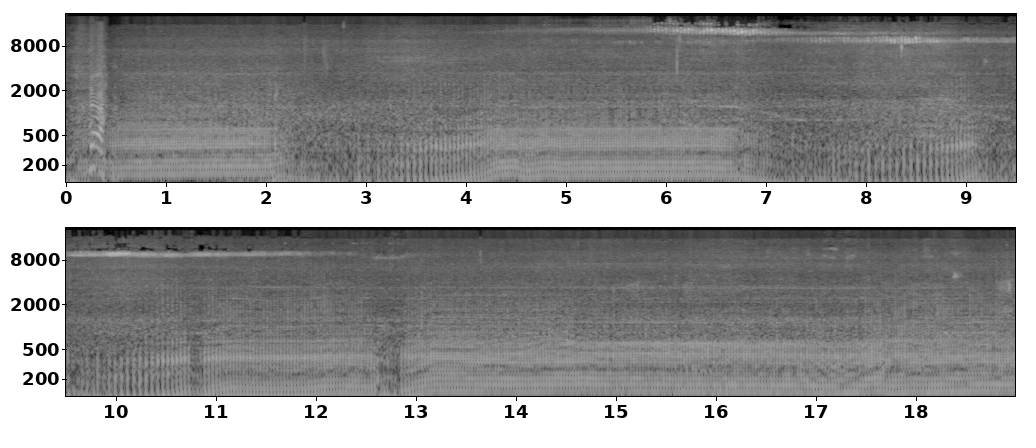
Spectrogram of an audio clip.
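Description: A Honda Supremo motorcycle fitted with a loud aftermarket exhaust revs hard up close, a continuous deep roaring rumble that swells and dips through repeated throttle blips for the whole stretch.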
